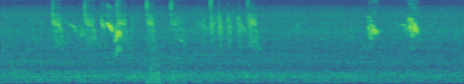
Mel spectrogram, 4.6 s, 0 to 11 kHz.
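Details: Sparrows recorded 19 March 2019; a quick burst of high chirps and twitters, then a pause before two louder separate chirps.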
